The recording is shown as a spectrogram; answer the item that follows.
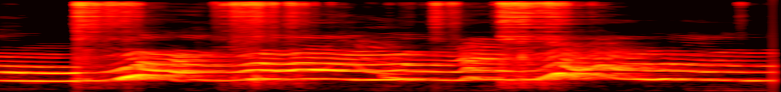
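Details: A Siberian Husky howls in response to the sound of cutlery, its voice swooping up and falling back between brief metallic clinks.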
